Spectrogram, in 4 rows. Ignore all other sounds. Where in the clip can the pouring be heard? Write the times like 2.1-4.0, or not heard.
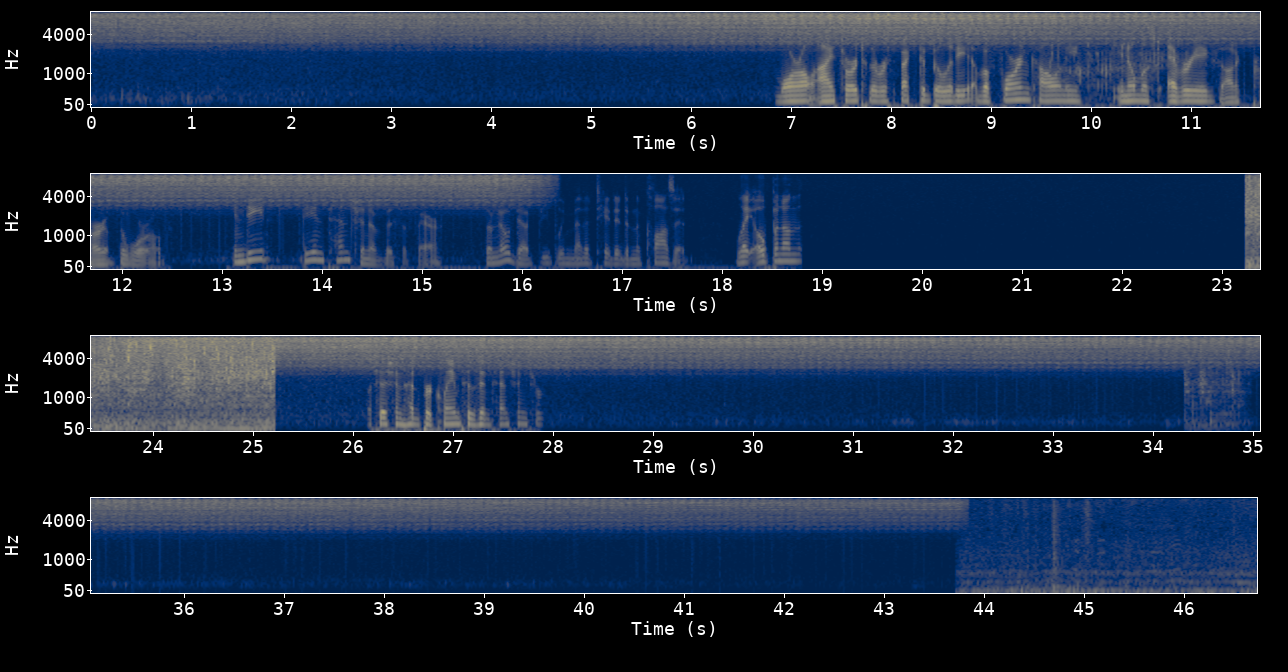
9.5-11.1, 23.2-25.2, 34.3-35.0.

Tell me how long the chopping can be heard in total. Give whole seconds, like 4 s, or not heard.
not heard.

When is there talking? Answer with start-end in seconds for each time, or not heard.
6.8-12.4, 13.1-18.8, 26.1-27.9.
